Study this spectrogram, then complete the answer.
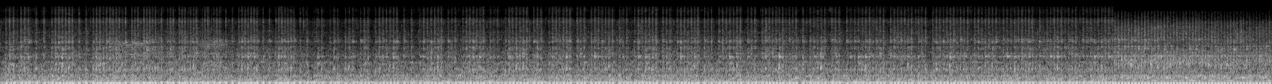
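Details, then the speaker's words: Vintage Caravelle boat's inboard inline-six, sitting since the 90s, first run after hot-wiring the coil (ignition was losing 12 V once the starter cut out): steady, smooth low rumble, even firing, no knocks or misses; normal idle. "boy does that sound good man this is going to be a fun boat probably a rip or two with this inline six you know that is so smooth compared to a four banger"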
